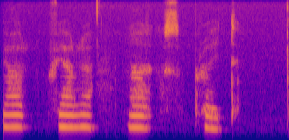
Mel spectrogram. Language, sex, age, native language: Icelandic, male, 18-19, Icelandic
